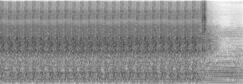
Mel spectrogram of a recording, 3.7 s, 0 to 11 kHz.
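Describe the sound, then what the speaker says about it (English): Sustained automatic weapon fire in the Resident Evil Survivor 2 Code: Veronica video game, a loud rapid unbroken stream of shots that cuts off abruptly near the end, leaving a brief fading tail. "let's see how many shots it takes before you have to pause to reload"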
